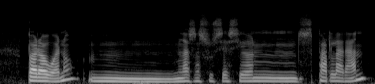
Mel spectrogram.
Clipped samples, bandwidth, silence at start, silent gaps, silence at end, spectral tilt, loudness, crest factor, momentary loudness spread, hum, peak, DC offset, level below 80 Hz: under 0.1%; 11 kHz; 0.3 s; none; 0.1 s; -7.5 dB/octave; -28 LUFS; 18 dB; 11 LU; none; -10 dBFS; under 0.1%; -54 dBFS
